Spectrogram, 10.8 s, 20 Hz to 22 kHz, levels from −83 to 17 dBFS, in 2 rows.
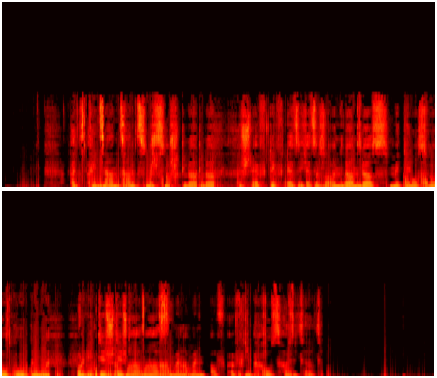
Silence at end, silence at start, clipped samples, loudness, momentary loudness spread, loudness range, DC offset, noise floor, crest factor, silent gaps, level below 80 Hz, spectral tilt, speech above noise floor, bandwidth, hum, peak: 0.35 s; 0.4 s; under 0.1%; -29 LUFS; 10 LU; 5 LU; under 0.1%; -72 dBFS; 20 dB; none; -56 dBFS; -4 dB/octave; 42 dB; 11.5 kHz; none; -10 dBFS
